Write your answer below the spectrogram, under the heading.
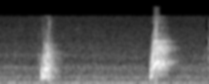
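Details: Female blue heeler–chihuahua mix dog discovering her reflection, giving two sharp, mid-pitched barks about one and a half seconds apart in a quiet room with a low hum.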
